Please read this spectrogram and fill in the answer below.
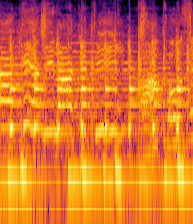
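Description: Qawwali music between sung lines: a held, ornamented melody over a steady tabla rhythm.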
